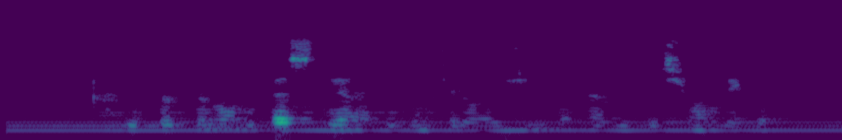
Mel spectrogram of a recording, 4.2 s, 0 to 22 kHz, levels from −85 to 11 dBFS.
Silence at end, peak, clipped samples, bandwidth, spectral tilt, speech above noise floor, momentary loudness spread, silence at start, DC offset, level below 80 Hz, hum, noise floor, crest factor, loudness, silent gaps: 0.5 s; -22 dBFS; under 0.1%; 7.4 kHz; -2 dB/octave; 25 dB; 28 LU; 0.65 s; under 0.1%; under -90 dBFS; 50 Hz at -70 dBFS; -70 dBFS; 26 dB; -43 LUFS; none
